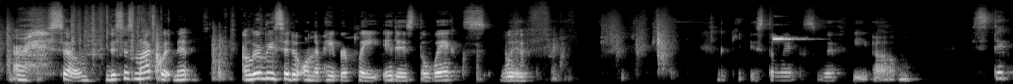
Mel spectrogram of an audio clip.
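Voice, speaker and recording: A woman's voice: medium pitch, background noise. A young woman, chatting loosely through an at-home beauty tutorial in her kitchen and swearing casually. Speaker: beauty vlogger.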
